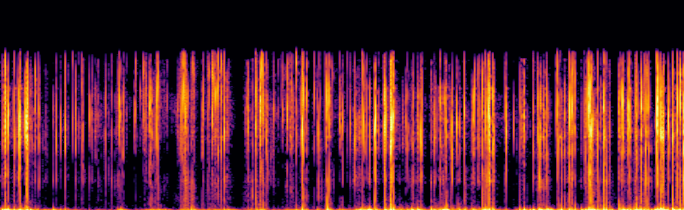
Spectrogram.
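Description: Long nails scratch fast over the embossed, textured glass base of an empty wine bottle lying on its side. The result is a dense, rapid run of dry scratching bursts with bright high hiss and a low rumbling body.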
